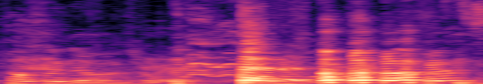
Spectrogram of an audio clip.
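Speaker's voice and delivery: laughing. Real, not acted. After a loud noise, laughing.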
